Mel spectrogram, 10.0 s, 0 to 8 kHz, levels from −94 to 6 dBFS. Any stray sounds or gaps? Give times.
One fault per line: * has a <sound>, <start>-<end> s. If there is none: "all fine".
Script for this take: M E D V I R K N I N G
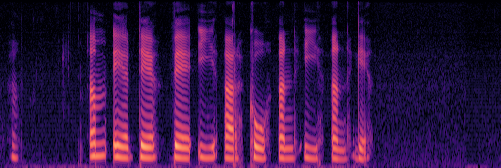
all fine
